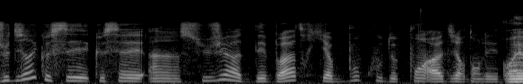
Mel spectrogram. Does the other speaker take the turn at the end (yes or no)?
yes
